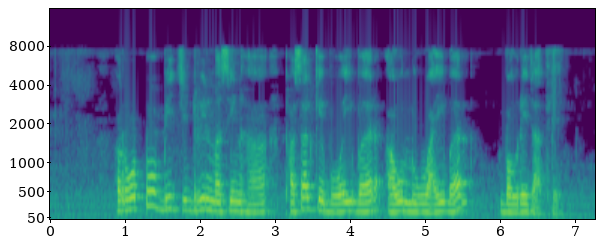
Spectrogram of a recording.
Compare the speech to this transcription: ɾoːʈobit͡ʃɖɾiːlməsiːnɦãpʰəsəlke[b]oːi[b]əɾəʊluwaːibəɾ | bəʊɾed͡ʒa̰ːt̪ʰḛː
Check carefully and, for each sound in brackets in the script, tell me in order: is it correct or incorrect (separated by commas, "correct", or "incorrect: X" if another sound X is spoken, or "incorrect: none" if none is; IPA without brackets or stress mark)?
correct, correct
